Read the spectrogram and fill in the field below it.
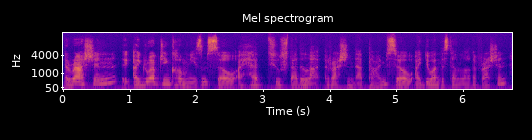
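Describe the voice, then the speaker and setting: The guest, a Polish-accented coach and musician from Poland in middle age, speaks briskly in a low voice. She's expressive throughout the interview and laughs a lot.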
